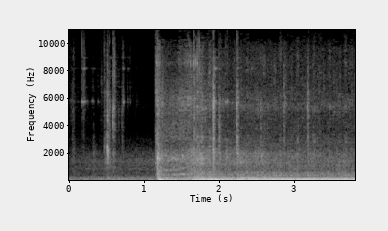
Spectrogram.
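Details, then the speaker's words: 1967 Ford Bronco U15, original 289 V8, three-speed manual, after carburetor change, points service, new starter and alternator, stored nearly 20 years: quick start into steady deep even idle; runs great, no smoke. "Now it runs and drives really well. Motor sounds great. And I'll fire it up, have you guys hear it."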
